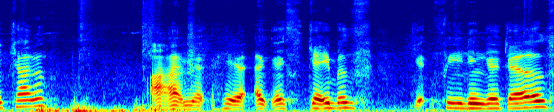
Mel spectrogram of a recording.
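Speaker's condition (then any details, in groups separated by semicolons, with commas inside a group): Cerebral palsy; mild, ataxic type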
